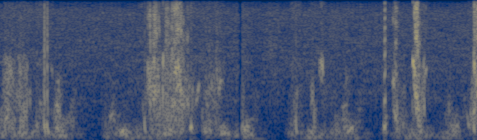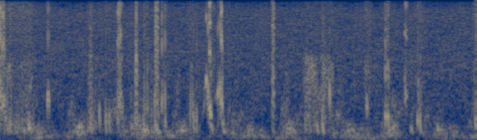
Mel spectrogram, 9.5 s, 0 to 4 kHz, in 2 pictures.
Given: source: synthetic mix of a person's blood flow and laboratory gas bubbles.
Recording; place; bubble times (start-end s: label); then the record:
Doppler ultrasound of blood flow; precordium
0.04-0.55 s: bubbles
1.43-2.27 s: bubbles
2.92-3.03 s: bubbles
3.12-3.43 s: bubbles
3.82-4.09 s: bubbles
4.12-4.31 s: bubbles
4.66-5.17 s: bubbles
5.24-5.31 s: bubbles
5.65-6.49 s: bubbles
6.65-7.09 s: bubbles
7.50-7.56 s: bubbles
7.82-8.13 s: bubbles
8.43-8.51 s: bubbles
8.62-9.04 s: bubbles
9.51-9.55 s: bubbles
From the record:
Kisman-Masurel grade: 243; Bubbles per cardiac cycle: several, 3 to 8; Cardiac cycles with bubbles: 100%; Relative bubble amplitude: loud (0.450 to 0.775); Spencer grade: 3 (all of the cardiac periods contain showers or single bubble signals, but not dominating or overriding the cardiac motion signals); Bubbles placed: only in the low amplitude regions of the cardiac cycle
